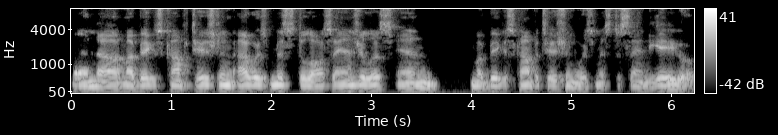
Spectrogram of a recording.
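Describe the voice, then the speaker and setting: With a Louisiana accent, a man talks at a moderate pace in a fairly low pitch, his intonation flat and monotone. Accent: Louisiana Southern US. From Louisiana, New Orleans. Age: 80s+. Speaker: retired bodybuilder and actor. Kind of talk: interview storytelling. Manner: halting, many fillers.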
